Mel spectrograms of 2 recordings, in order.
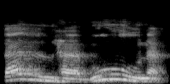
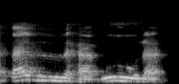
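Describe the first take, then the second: First: Slow Tazhabuna with the zal bitten; careful Arabic model word. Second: Slow tazhabuna, stressing the bitten z; careful Arabic model word. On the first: Teacher correcting a student with a slow Tazhabuna. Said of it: "zalnya ya". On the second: Teacher repeats tazhabuna, stressing the zal. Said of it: "Taz-, zalnya ya". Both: Shown as a demonstration.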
